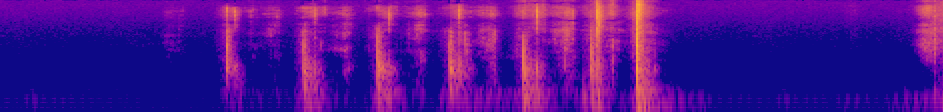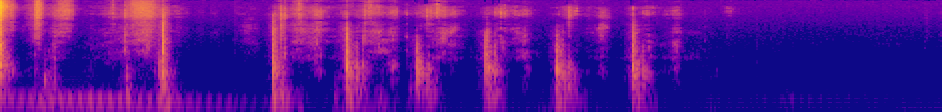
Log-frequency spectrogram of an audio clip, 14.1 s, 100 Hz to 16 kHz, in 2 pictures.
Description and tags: Footsteps - to and from mic
Created by walking on hardboard sheets laid on carpeted workshop floor.
Recorded using a Samson SAPS01 mic with AUDACITY software
Location: Dorset, UK
Feet, Foot, Footsteps, Walk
